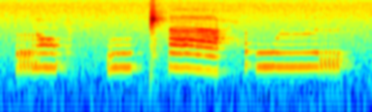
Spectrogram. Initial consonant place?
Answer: alveolar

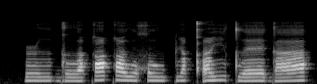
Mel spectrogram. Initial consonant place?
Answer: alveolar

